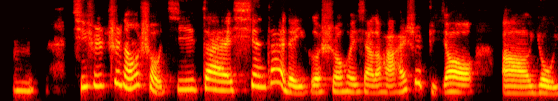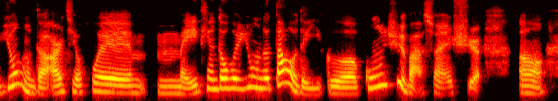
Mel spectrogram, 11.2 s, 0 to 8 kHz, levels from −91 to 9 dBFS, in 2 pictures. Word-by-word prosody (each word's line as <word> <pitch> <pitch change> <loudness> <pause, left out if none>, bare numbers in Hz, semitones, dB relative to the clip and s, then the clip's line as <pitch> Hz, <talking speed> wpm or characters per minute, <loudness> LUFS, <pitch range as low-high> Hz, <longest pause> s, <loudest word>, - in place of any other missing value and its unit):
嗯， 215 0 -8 0.4
其 300 - -3
实 325 +1 -1
智 340 +5 -2
能 290 +2 +4
手 - - +1
机 245 0 -6
在 235 -3 +4
现 225 +9 -2
代 420 0 +1
的 175 - +3
一 155 - -1
个 175 +2 0
社 185 +1 -1
会 185 -2 -2
下 180 -2 -1
的 170 - 0
话 170 -2 +1
还 190 +3 -1
是 400 - -4
比 - - -12
较， 185 -6 +5 0.3
呃， 160 -1 +3
有 160 -2 +1
用 315 - -2
的， 150 -2 0
而 165 +5 +2
且 190 -2 -5
会 180 -1 +2 0.5
每 140 -3 -2
一 - - -1
天 255 +8 -4
都 270 +1 +4
会 270 -1 +1
用 290 0 -3
得 270 - +2
到 375 - +4
的 160 - -3
一 135 -1 -8
个 145 -2 +1
工 285 - -3
具 420 +4 -1
吧， - - -1
算 - - -6
是。 - - -4 0.4
嗯， - - -1
195 Hz, 245 characters per minute, -24 LUFS, 165-275 Hz, 0.5 s, 较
